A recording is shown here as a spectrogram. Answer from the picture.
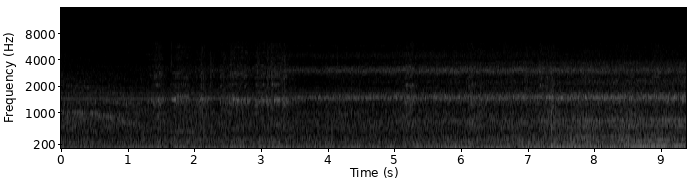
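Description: Electric train heard from inside the carriage as it pulls away: a steady running rumble with motor whine tones slowly rising in pitch as it gathers speed.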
